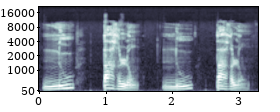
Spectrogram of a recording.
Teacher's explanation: Remember, final s is not pronounced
